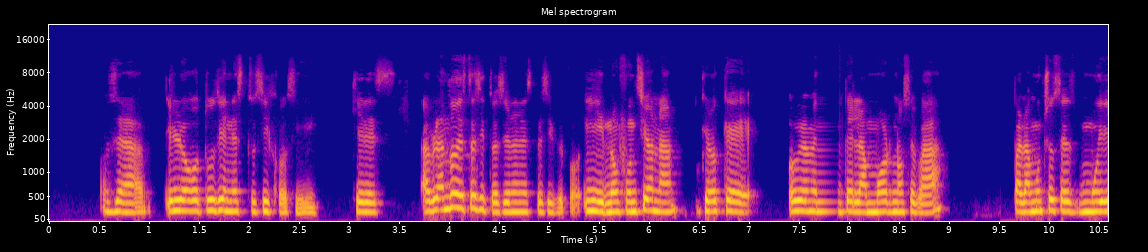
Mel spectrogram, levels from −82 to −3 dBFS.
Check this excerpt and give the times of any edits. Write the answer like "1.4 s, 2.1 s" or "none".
5.3 s, 6.4 s

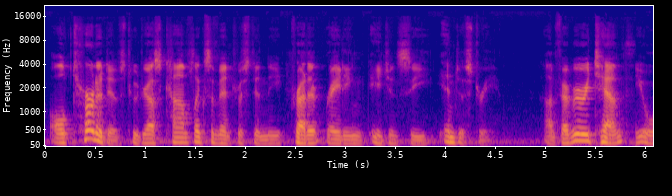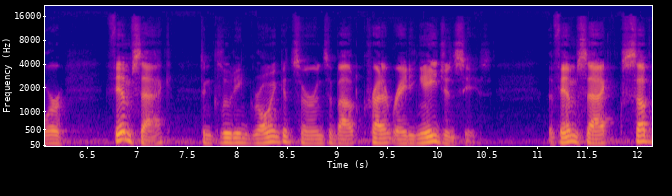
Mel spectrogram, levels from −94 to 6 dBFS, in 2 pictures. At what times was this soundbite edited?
4.9 s, 5.9 s, 7.6 s

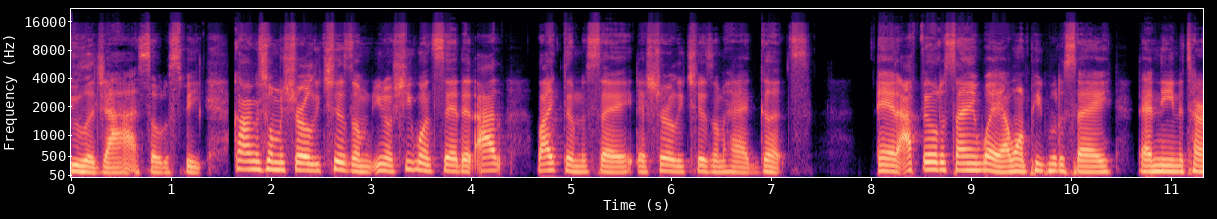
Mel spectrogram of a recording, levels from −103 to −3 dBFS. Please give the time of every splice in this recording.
1.6 s, 7.9 s

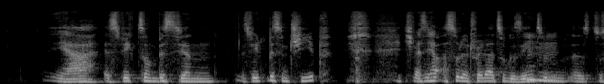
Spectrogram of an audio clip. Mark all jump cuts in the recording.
2.3 s

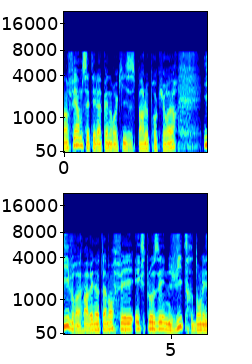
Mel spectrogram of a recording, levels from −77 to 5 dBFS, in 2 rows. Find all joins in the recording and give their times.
3.3 s

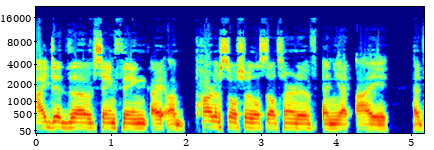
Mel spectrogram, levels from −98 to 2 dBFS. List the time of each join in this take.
1.7 s

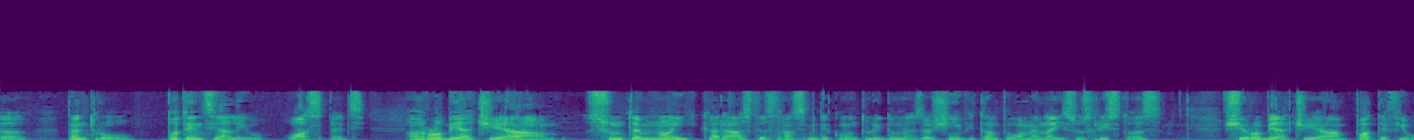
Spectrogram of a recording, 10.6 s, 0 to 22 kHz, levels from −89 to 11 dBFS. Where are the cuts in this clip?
none

